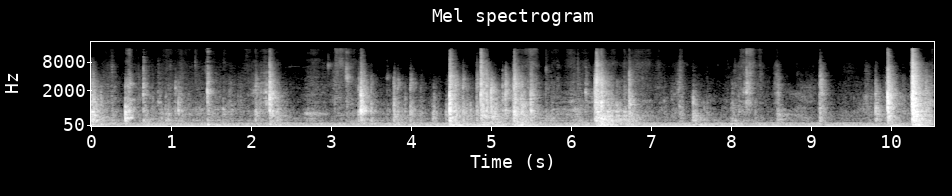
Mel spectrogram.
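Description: Short plastic clicks and knocks, one every second or so, as hands handle wire connectors and parts in an opened dryer control console, over a low steady hum.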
